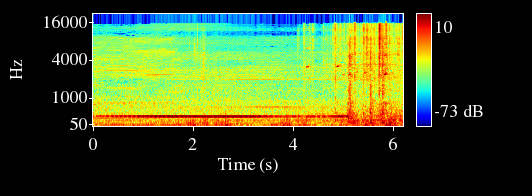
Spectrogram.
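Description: Level crossing barrier mechanism whining with a steady tone as the boom rises, cutting off abruptly about five seconds in, followed by a rattle of clicks and knocks as the boom reaches upright.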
